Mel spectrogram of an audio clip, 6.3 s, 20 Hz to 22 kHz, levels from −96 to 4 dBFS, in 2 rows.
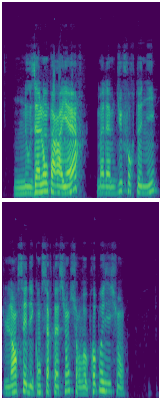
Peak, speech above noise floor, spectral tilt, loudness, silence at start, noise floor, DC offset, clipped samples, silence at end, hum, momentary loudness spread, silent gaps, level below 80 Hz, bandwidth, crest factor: -2 dBFS; 56 dB; -6 dB/octave; -19 LUFS; 0.25 s; -75 dBFS; under 0.1%; under 0.1%; 0.75 s; none; 14 LU; none; -60 dBFS; 9.4 kHz; 18 dB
